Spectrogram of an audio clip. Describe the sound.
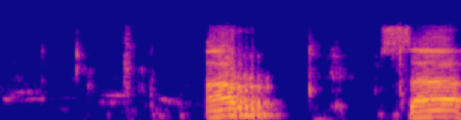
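Soft, irregular clicks on a computer keyboard tap away for about a second as an answer is typed, then give way to two loud bursts of voice.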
